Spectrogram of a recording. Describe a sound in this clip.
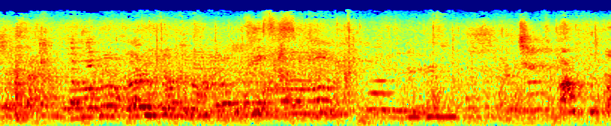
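A group of young children sing together in a small echoing room.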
